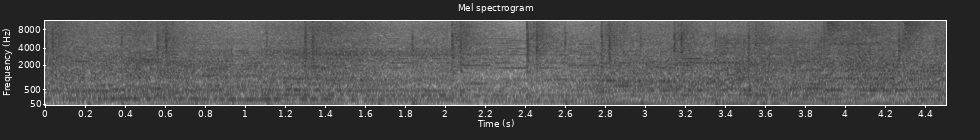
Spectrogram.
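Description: Superstock race cars in a qualifying race at Paradise Valley Speedway, a dense, continuous engine roar that holds steady throughout with no clear pauses, loud and close.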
